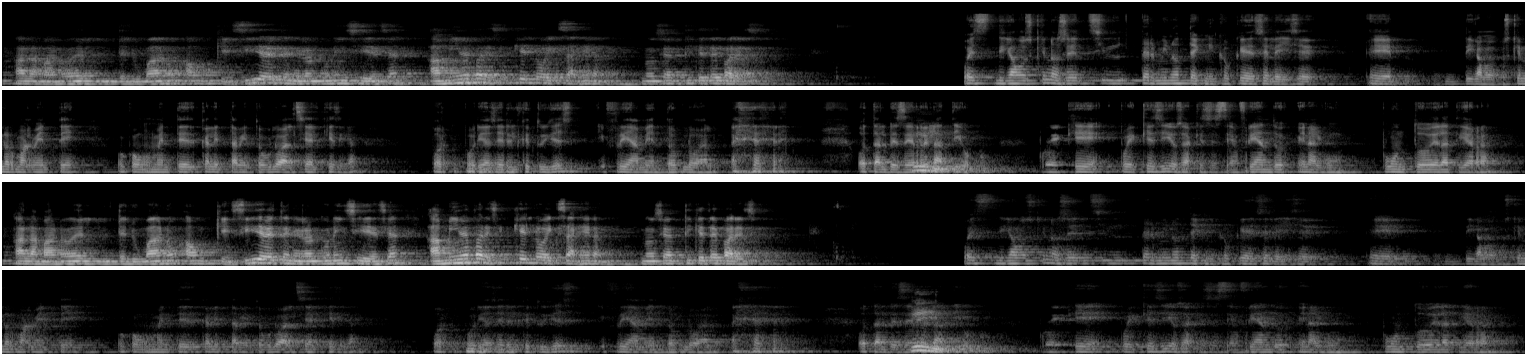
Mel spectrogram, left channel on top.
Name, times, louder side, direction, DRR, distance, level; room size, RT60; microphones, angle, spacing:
voice 1, 0.1-4.0 4.3-6.1 6.4-7.5 19.9-20.0 24.3-24.6, right 3 dB, 80° right, 9 dB, 0.5 m, -25 dB
voice 2, 9.6-13.2 13.6-18.8 19.5-23.1 23.4-24.9 25.6-28.7 29.0-30.2, left 5 dB, 50° left, 11 dB, 0.3 m, -34 dB
8.4 x 5.3 x 2.8 m, 1.4 s
head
